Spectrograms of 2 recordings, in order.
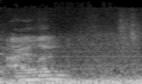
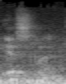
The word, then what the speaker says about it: island: the east coast and notice that word Island you see Island silent s it looks like it should be island but it's Island Road Island do we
